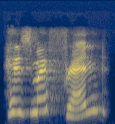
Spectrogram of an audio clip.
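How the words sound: The voice rises at the end, like a question. It asks whether he is my friend. "तो यहाँ पर ये question बन जाता है खुद ब खुद"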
